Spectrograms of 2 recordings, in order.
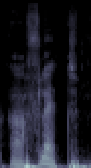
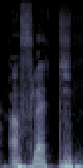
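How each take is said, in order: No difference in how they are said.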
